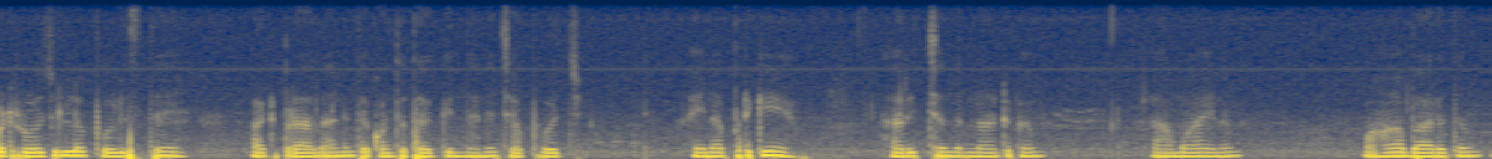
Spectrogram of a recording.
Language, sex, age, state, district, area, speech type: Telugu, female, 18-30, Andhra Pradesh, Vizianagaram, urban, spontaneous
